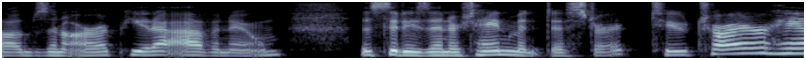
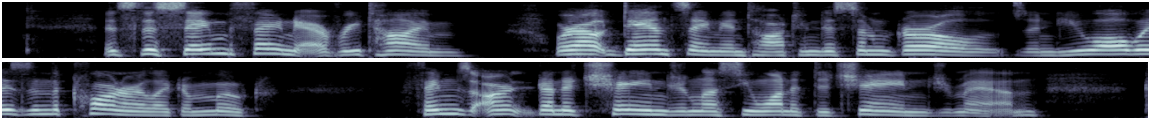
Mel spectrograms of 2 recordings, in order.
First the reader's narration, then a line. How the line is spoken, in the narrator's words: Kari said sternly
